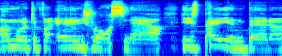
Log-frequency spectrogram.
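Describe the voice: A man puts on a gruff character voice in a New Jersey accent, fairly high in pitch and fairly slow, with faint music in the background.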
